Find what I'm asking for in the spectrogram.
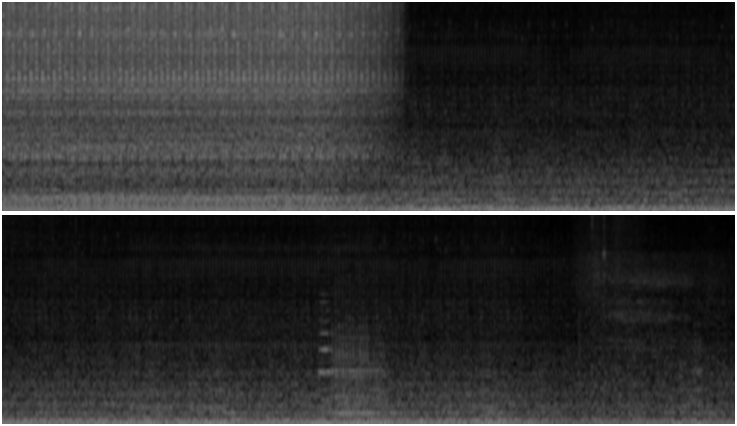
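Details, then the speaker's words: Austin Allegro idling after a roadside stall, now running again with the carburettor mixture adjusted rich; points, distributor cap and rotor arm are poor, giving barely a spark. Loud first few seconds, then a steady, fairly even idle with no stalling or misfire; normal idle. "but it it's running again lovely now no problems at all"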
